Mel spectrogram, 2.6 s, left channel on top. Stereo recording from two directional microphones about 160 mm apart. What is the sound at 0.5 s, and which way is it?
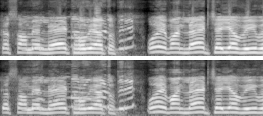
Speech, 45° left (ahead or behind).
